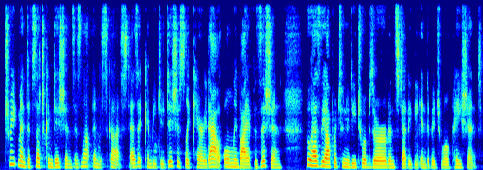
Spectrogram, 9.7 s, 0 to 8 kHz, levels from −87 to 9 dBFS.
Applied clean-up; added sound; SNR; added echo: neural mask model DeepFilterNet 3.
